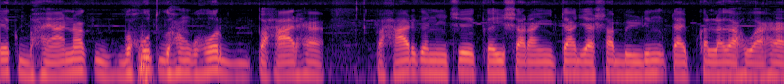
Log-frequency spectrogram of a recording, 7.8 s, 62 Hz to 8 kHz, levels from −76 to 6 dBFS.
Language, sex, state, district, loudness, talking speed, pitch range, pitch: Hindi, male, Bihar, Sitamarhi, -25 LUFS, 145 wpm, 110-120 Hz, 115 Hz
